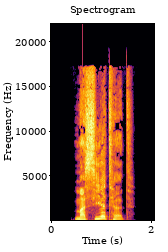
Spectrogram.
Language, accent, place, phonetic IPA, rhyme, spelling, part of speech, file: German, Germany, Berlin, [maˈsiːɐ̯tət], -iːɐ̯tət, massiertet, verb, De-massiertet.ogg
- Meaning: inflection of massieren: 1. second-person plural preterite 2. second-person plural subjunctive II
